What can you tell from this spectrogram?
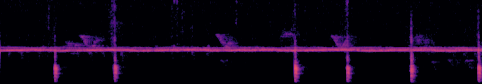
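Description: Kitchen knife slicing garlic cloves on a wooden cutting board: about six faint, sharp taps of the blade hitting the board at uneven intervals. A steady high-pitched whine runs underneath.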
